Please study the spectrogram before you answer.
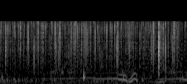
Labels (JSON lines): {"label": "biophony, cascading saw", "recorder": "SoundTrap 600 or HydroMoth"}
